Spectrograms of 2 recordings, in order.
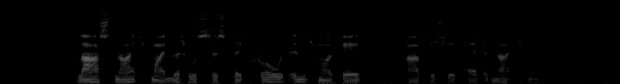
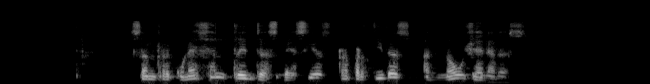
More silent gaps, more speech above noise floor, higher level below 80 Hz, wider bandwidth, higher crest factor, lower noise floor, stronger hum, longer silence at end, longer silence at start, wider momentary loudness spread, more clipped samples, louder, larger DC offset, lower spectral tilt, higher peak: neither; second, 27 dB vs over 61 dB; about the same, -80 dBFS vs -78 dBFS; first, 15.5 kHz vs 8.2 kHz; about the same, 24 dB vs 20 dB; second, -82 dBFS vs under -90 dBFS; neither; second, 0.1 s vs 1.3 s; second, 0.4 s vs 1.3 s; about the same, 12 LU vs 14 LU; neither; second, -54 LUFS vs -30 LUFS; neither; about the same, -3 dB/octave vs -2.5 dB/octave; second, -32 dBFS vs -10 dBFS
